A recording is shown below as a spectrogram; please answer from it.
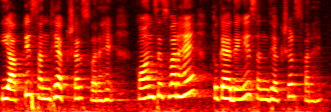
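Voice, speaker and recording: A young woman teacher with a high, light voice. She explains a grammar lesson step by step in a classroom way. She keeps asking a question and then answers it herself. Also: normal speed. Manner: asks and answers her own questions.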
